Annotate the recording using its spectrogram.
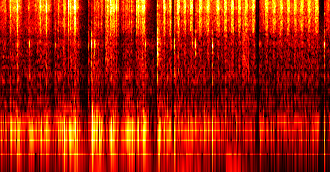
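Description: Small hand brayer rolled back and forth through tacky green relief-printing ink on an inking slab, a steady fine crackle that pauses briefly as the stroke changes direction. It is spreading an even film of ink on the roller before the linocut block is inked.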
